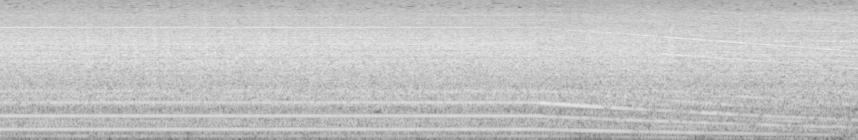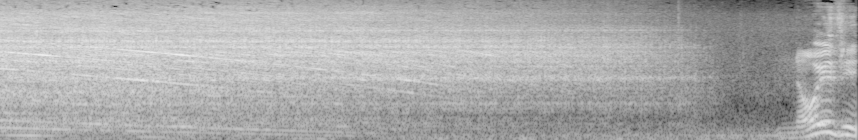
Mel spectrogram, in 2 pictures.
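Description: An electric planer motor whines loudly, then winds down and stops.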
